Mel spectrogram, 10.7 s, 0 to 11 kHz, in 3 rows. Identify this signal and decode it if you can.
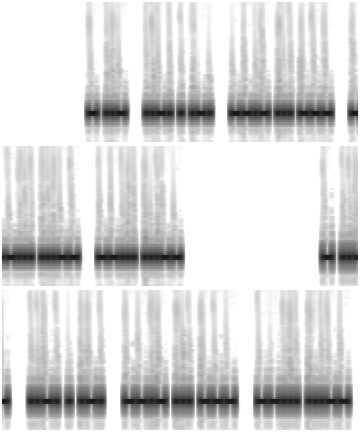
Morse code, heard as a keyed tone, about 34 wpm, 700 Hz. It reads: TU FER QSO 73 73 TU FER QSO 73
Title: Speed-Racing Common QSO Phrases Encore - 28wpm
